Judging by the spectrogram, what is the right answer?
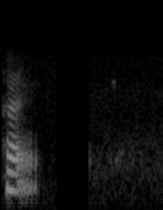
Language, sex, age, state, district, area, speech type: Assamese, female, 45-60, Assam, Morigaon, urban, conversation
